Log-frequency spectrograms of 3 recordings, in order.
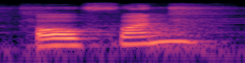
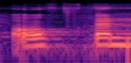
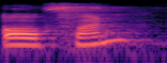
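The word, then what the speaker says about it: often: इसको हम किस तरह से पढ़ेंगे, लिसन, ऑफन, टी साइलेंट है, ऑफ्टन नहीं पढ़ेंगे, ऑफन, Gilson, match, catch, batch.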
